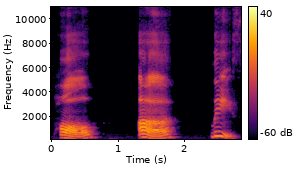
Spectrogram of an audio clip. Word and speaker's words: Paula Liz: My name is pronounced Miss Paula Liz.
